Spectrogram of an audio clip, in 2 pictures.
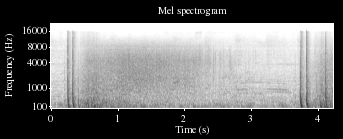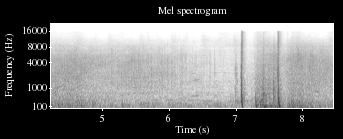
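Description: Aerial firework shells bursting overhead: a loud bang shortly after the start, a pair of bangs near the middle and another pair near the end, with crackling and fizzing from the burning stars in between.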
